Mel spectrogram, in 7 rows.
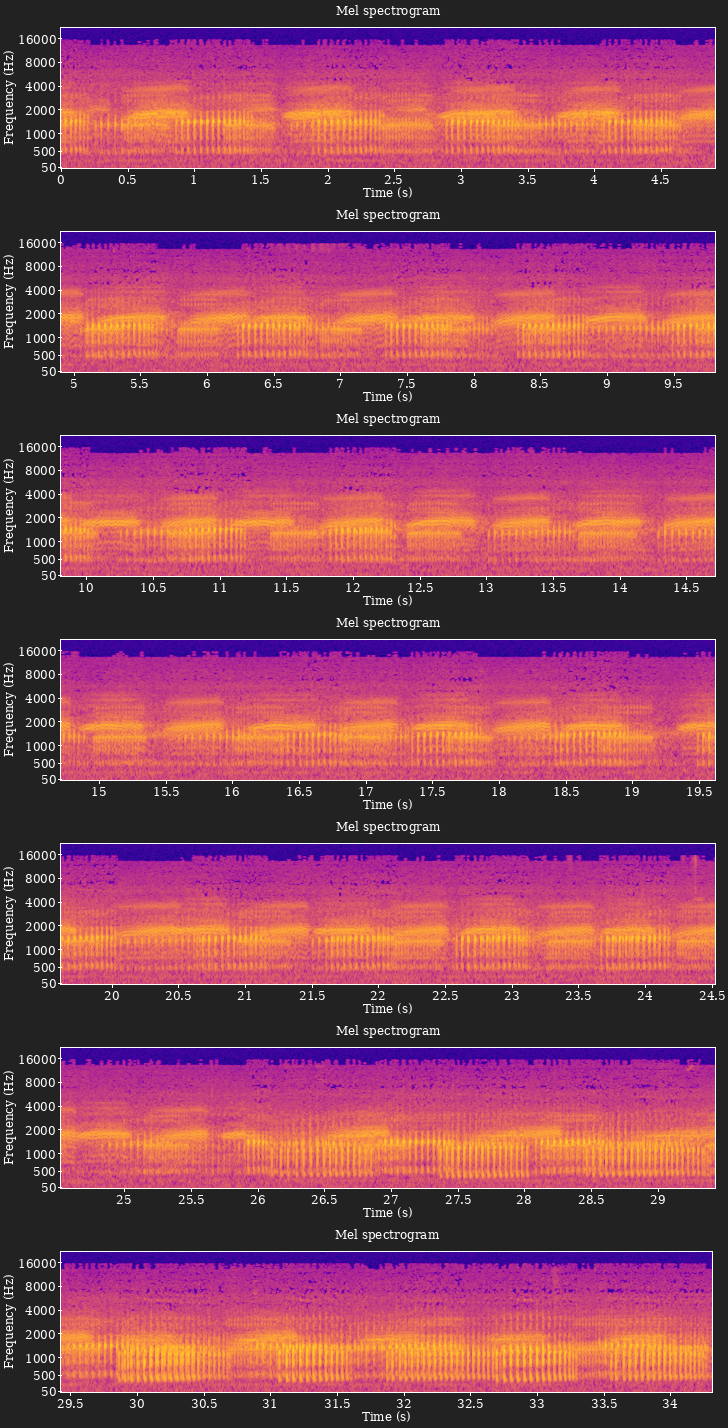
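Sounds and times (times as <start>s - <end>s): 
frogs giving rapid rattling croaks: 0.0s - 34.3s.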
